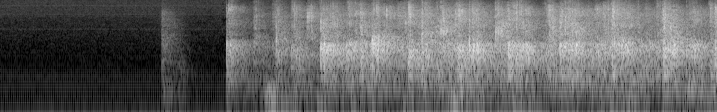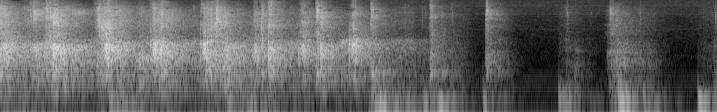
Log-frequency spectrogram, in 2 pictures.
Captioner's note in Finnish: Aplodeja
